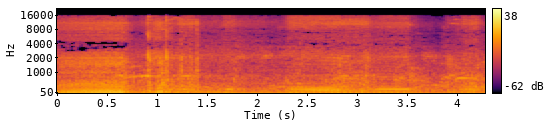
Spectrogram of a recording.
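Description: Industrial lockstitch sewing machine stitching a polo shirt placket in two bursts, its motor running with a steady low hum at the start and again from about two seconds in, with a few sharp ticks around one second in.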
